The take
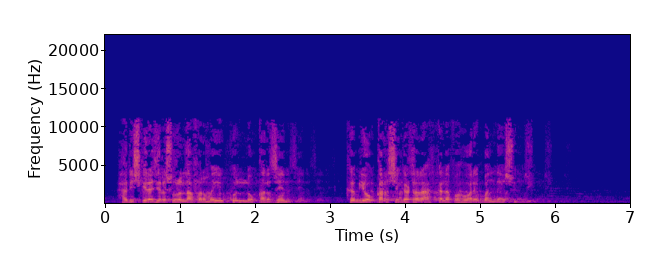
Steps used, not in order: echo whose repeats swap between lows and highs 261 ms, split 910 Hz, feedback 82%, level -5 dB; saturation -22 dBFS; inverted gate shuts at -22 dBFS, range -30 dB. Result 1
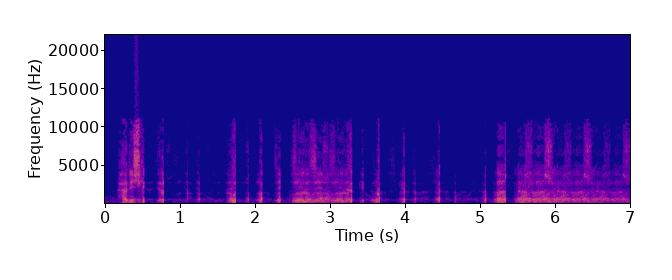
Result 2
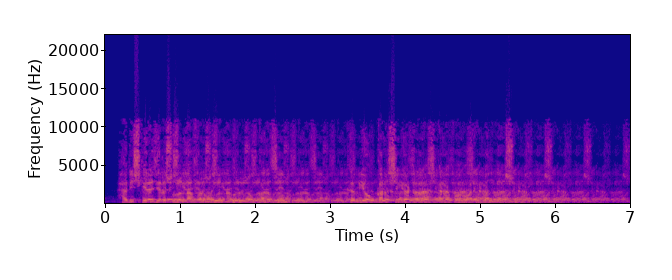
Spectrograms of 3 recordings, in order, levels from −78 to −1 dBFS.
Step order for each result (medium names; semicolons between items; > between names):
saturation > echo whose repeats swap between lows and highs > inverted gate; echo whose repeats swap between lows and highs > saturation > inverted gate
